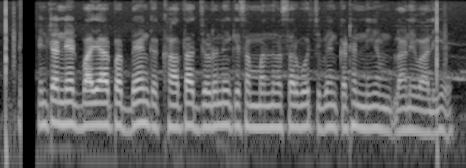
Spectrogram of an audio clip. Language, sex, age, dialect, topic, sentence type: Hindi, male, 18-24, Awadhi Bundeli, banking, statement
